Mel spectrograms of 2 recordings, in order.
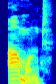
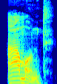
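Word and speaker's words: almond: অথবা এল কে থাকে তাহলে আমরা এই এল উচ্চারণ করবো না ফর এক্সাম্পল আমন্ড কাঠ বাদাম আমন্ড কাঠ বাদাম কাফ বাছুর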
